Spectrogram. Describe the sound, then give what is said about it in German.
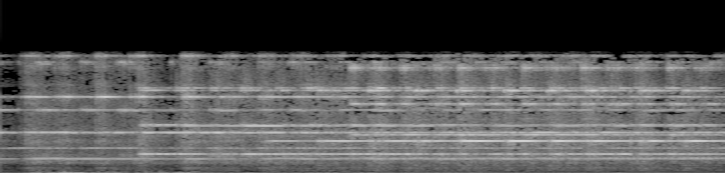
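Tandem bicycle bells ring together in a steady, bright metallic trill that keeps going without pause, fairly loud, with no one talking over them. “Diese Klingeln gehören zu Tandems.”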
